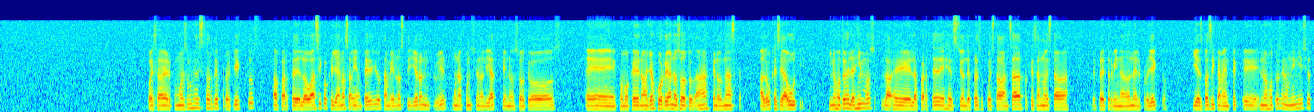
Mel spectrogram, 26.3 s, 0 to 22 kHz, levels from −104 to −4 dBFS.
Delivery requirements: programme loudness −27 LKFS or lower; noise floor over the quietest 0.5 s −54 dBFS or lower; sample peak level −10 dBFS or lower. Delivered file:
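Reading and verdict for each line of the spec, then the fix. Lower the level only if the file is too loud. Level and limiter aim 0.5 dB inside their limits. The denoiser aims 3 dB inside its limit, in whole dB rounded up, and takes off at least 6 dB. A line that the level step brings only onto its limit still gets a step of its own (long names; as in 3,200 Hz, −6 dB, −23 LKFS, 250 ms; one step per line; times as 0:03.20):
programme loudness −29.5 LKFS: in spec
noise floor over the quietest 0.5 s −51 dBFS: out of spec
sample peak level −12.5 dBFS: in spec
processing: broadband denoise 6 dB, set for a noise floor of −51 dBFS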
